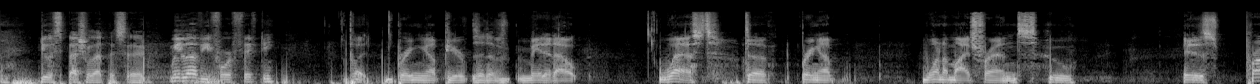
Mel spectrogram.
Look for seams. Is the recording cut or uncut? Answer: cut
